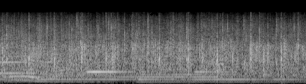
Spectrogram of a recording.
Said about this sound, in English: give God a clap offering this morning, Jesus.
